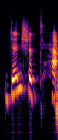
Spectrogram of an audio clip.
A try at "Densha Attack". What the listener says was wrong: All one word. Yes, shared A.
